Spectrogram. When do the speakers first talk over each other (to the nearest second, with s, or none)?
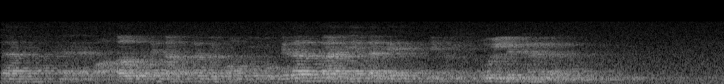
none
